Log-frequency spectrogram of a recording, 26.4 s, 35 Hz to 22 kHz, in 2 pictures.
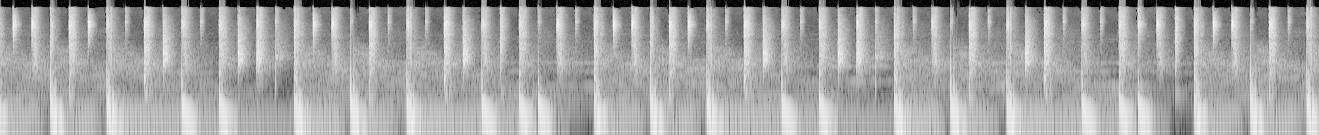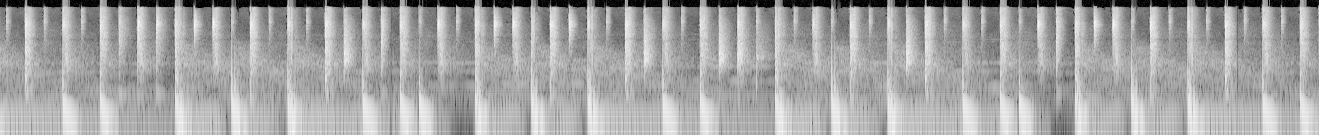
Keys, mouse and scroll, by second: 2.6 click, 8.5 click, 12.8 click.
